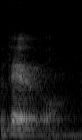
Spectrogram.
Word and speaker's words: Vrabel: Pronounced Vrabel. So, I said that wrong, whatever, I'll admit.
